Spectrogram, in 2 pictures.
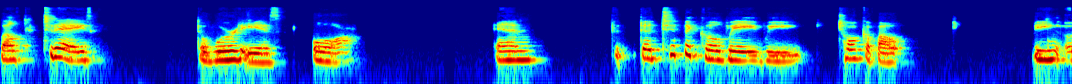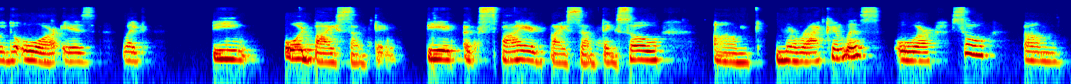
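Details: Adult woman with aphasia, apraxia of speech and dysarthria after a stroke.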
